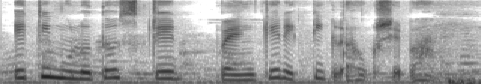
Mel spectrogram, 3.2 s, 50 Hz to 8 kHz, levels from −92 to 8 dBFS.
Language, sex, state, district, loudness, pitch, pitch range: Bengali, female, West Bengal, Cooch Behar, -18 LUFS, 250 Hz, 230-275 Hz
